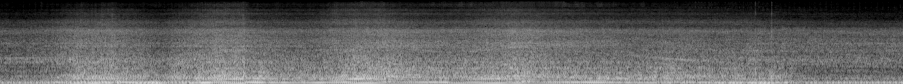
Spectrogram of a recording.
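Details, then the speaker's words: Honda Beat FI that hesitated on initial acceleration, after repair: throttle blips rise and fall cleanly with quick pickup and no bogging. Cause was the fuel pump; normal revving. "Oke, bro. Sepeda motor ini sudah diperbaiki dan bisa digas, seperti yang Anda"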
